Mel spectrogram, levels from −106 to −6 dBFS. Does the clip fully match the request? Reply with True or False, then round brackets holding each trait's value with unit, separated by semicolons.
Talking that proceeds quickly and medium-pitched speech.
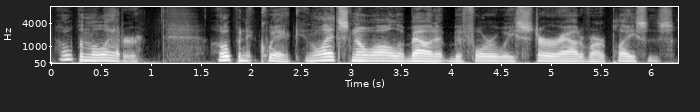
False (170 wpm; 150 Hz)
